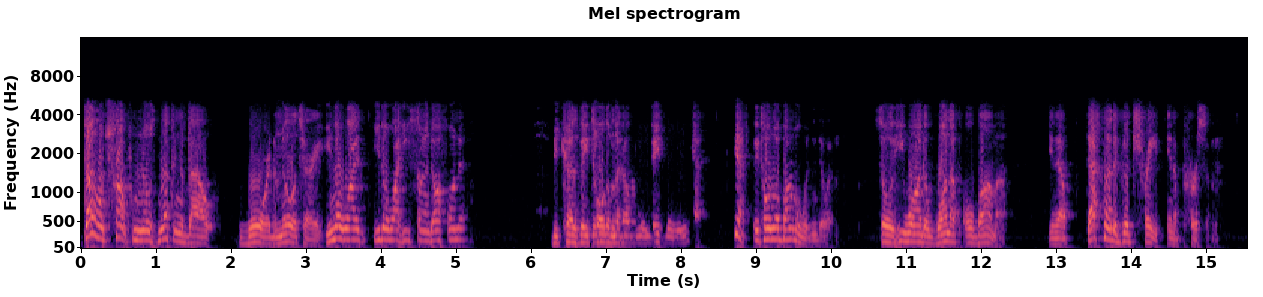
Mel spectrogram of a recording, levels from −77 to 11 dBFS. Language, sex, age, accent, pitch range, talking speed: English, male, 40-59, American, 140-200 Hz, 195 wpm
